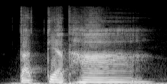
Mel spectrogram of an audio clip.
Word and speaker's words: tatyatha: Thì á, chữ này thì chúng ta đọc là tatyatha, giống như là tatdia dia đó, tatdia tha Tatyatha, mà chúng ta đọc rất là nhanh là Tatyatha, Tatyatha, Tatyatha.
